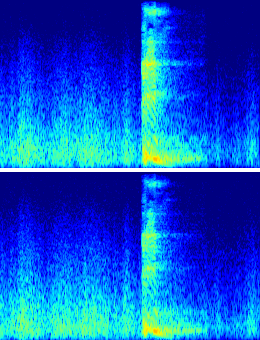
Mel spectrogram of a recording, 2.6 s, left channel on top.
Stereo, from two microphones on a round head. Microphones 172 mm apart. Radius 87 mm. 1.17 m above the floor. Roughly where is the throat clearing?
Left.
